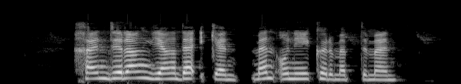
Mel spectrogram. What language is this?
Uyghur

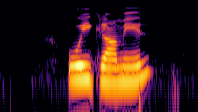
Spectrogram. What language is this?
Bangla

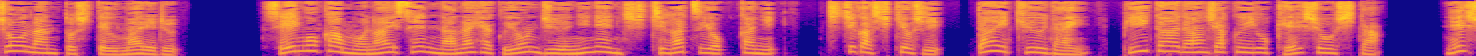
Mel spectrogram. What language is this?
Japanese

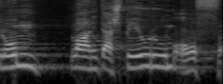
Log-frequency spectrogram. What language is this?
Swiss German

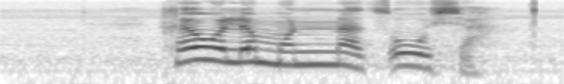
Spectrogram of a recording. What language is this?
Northern Sotho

